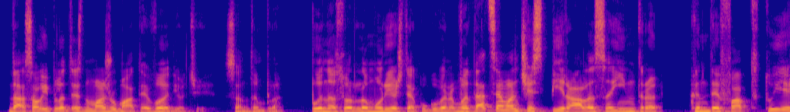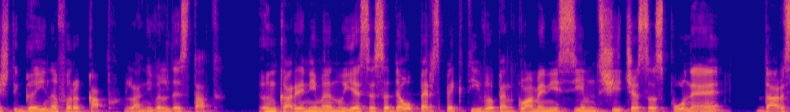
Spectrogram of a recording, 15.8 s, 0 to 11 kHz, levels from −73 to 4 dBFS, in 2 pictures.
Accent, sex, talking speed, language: native, male, 210 wpm, Romanian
